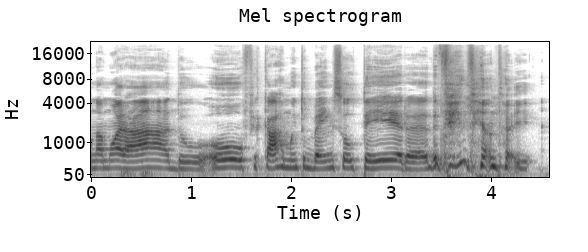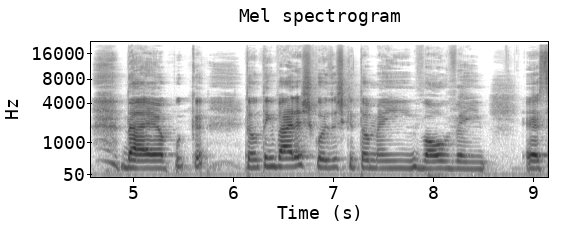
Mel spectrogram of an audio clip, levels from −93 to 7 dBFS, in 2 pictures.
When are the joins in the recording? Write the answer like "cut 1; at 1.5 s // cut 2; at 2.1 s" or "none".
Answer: none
